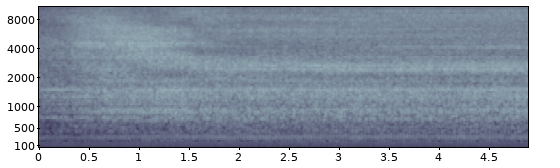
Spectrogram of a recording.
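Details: New cheapest Chinese mid-size gas generator, first start-up run without load: steady, even hum at constant speed with no misses, knocks or surging; running normally.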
